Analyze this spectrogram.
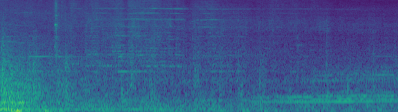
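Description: A moving train rolls along rails with a steady, loud rumble and faint rhythmic clatter of wheels, and no voices.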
